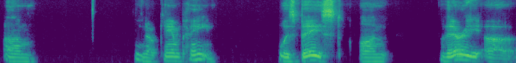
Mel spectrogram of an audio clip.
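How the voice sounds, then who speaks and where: A man in a casual group discussion, talking haltingly and searching for words with many restarts. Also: mid-range voice, animated, a little mellow.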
